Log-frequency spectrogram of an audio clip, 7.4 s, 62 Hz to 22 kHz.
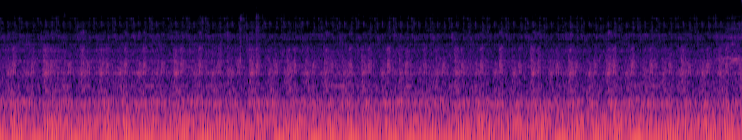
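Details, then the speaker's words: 2003 Ford 6.0 Powerstroke, stock except head studs, just after coming to a stop: low, lumpy idle around 600 rpm with an uneven, stumbling beat, barely running. Injectors 4, 5 and 6 read below threshold in power balance and ICP is jittery; the rough idle's cause is undetermined. "now you can hear it she's running like poo poo very abnormal it's like just doing all sorts of weird stuff"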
